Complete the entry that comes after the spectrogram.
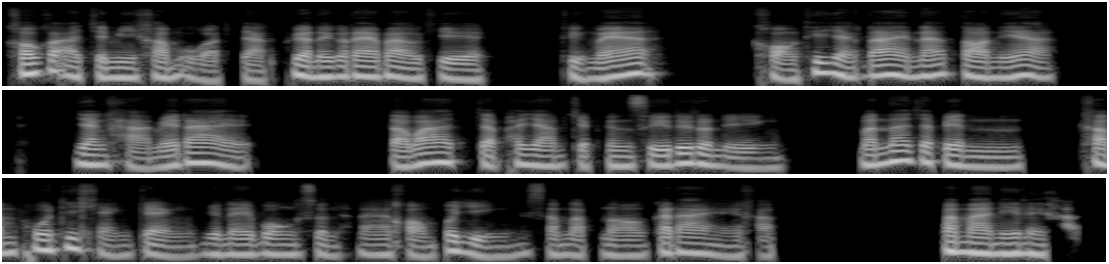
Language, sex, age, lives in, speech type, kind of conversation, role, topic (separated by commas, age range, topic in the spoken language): Thai, male, 25-29, Thailand, conversation, advice, advisor, คุณซื้อของเพื่อให้ดูดีในสายตาคนอื่นหรือเพราะอยากแข่งขันกับคนอื่นกันแน่?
